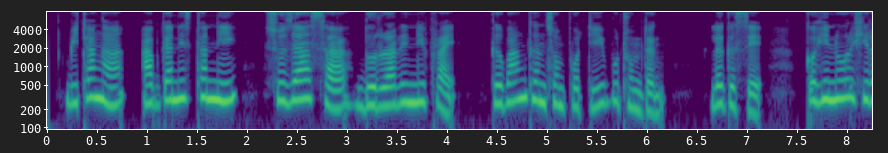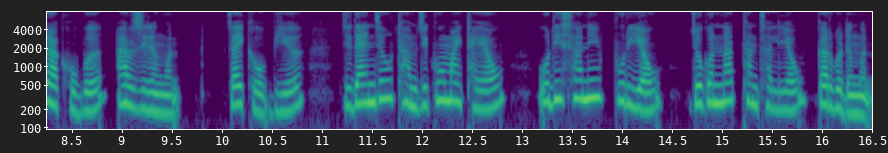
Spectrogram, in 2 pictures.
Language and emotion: Bodo, neutral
